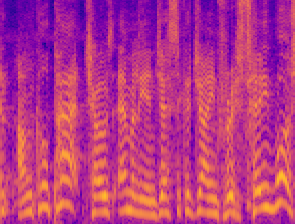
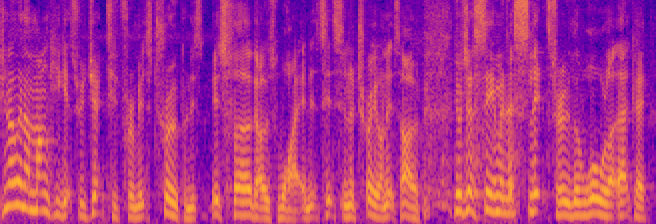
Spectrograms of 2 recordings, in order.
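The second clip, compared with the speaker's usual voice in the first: ordinary talk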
